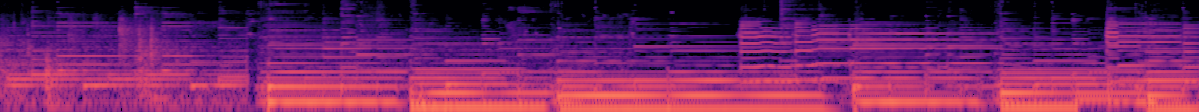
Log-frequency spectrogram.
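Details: Acoustic guitar music with strummed and plucked notes plays throughout, with no animal sounds.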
